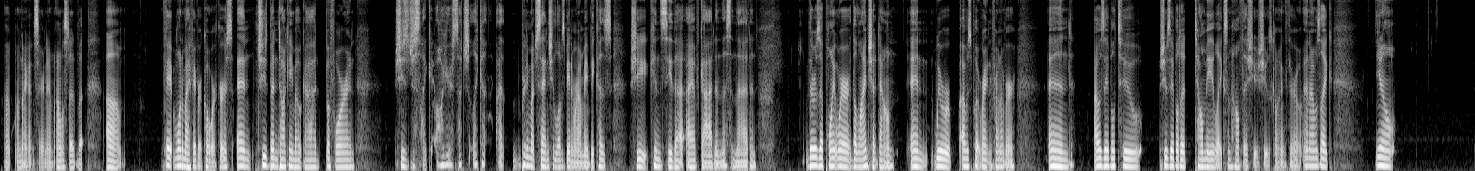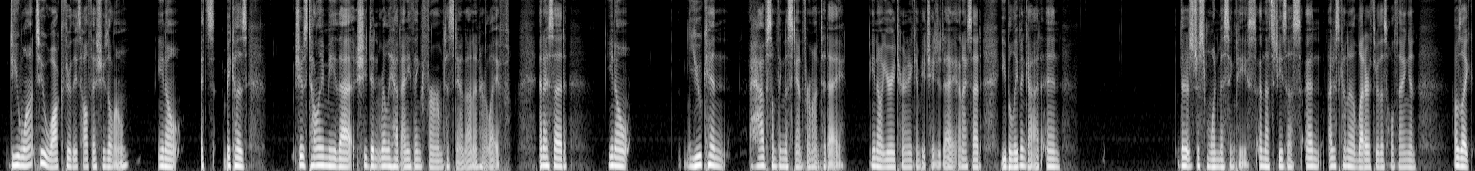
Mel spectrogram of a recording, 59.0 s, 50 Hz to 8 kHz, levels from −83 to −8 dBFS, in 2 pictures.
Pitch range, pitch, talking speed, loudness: 125-140 Hz, 130 Hz, 185 wpm, -17 LUFS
